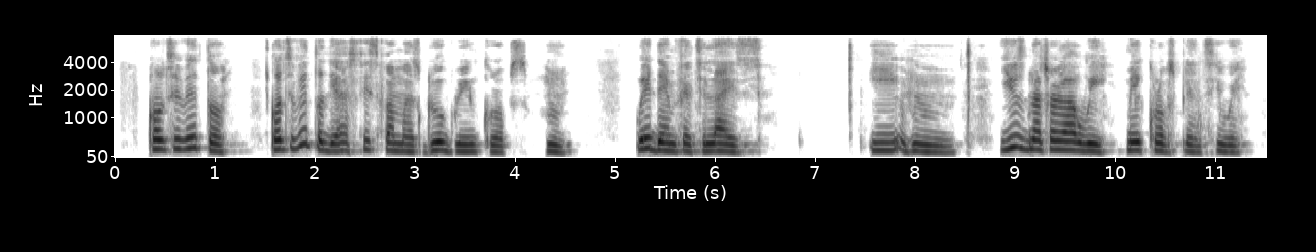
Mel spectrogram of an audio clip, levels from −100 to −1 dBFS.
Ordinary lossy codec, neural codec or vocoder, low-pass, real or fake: none; vocoder, 44.1 kHz, 80 mel bands, Vocos; 7.2 kHz; fake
